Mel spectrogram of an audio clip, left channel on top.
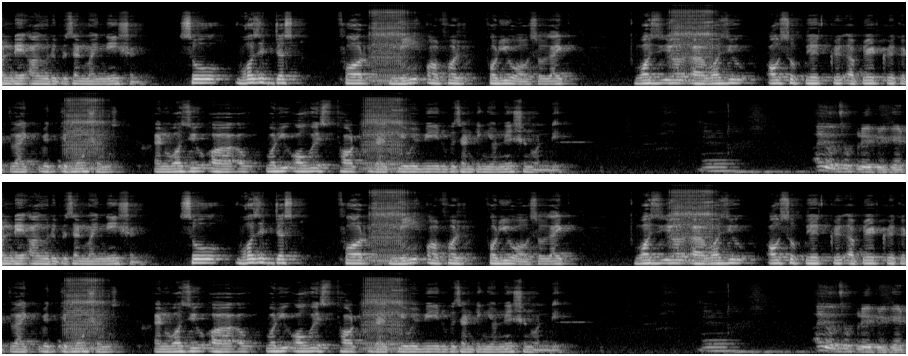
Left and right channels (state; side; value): identical; both; correlation 1.00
